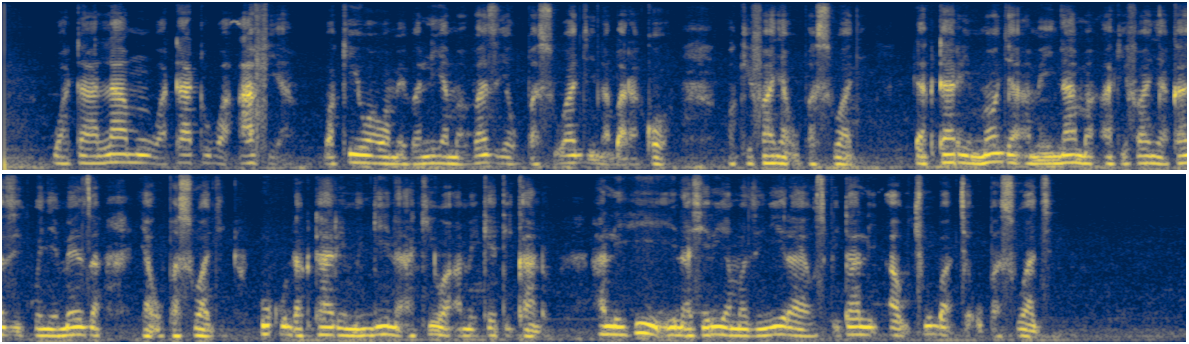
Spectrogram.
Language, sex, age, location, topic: Swahili, male, 18-24, Kisii, health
